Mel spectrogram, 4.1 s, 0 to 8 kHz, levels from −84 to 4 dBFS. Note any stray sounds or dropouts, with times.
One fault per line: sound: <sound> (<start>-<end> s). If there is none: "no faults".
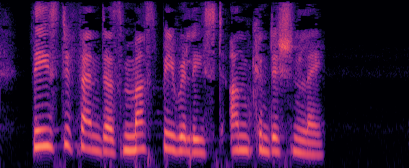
no faults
